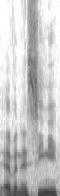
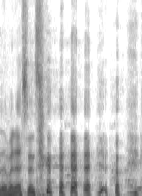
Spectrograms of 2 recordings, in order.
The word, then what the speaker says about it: Evanescence: uh a band that some Germans would say still say evanescini but it's called Evanescence when this fan came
